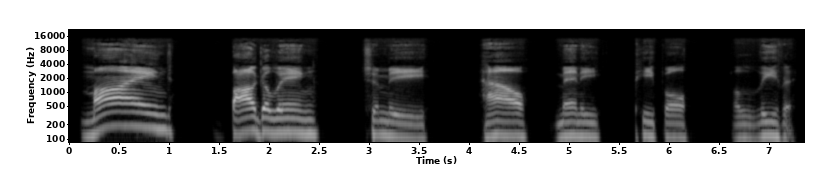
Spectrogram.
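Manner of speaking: very slow, dropping low at the end; slow disbelief. Real, not acted. Radio host marvels at how many people believe it, slow, weighty disbelief. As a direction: spell out your disbelief word by word, drawn out.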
